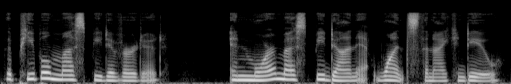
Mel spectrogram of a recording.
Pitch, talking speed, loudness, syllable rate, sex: 195 Hz, 190 wpm, -16 LUFS, 4.4 syllables/s, female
